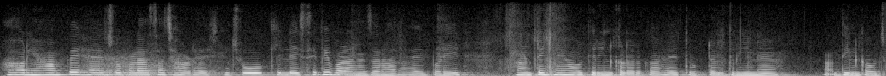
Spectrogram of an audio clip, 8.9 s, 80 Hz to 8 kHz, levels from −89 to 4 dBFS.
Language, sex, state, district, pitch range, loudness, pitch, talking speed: Hindi, female, Delhi, New Delhi, 205-220 Hz, -14 LUFS, 210 Hz, 205 wpm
